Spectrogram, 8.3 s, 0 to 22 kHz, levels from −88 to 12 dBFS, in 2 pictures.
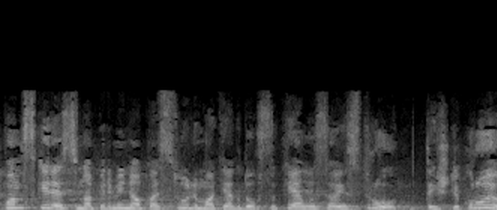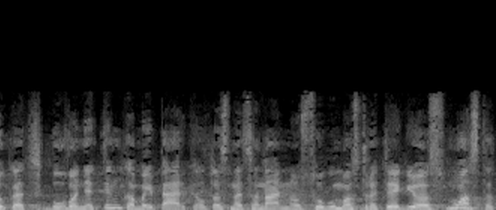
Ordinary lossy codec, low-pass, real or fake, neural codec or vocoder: AAC, 32 kbps; 19.8 kHz; fake; vocoder, 44.1 kHz, 128 mel bands, Pupu-Vocoder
